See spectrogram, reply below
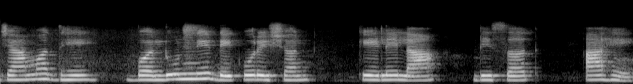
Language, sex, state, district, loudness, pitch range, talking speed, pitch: Marathi, female, Maharashtra, Gondia, -15 LUFS, 200-215 Hz, 65 wpm, 210 Hz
